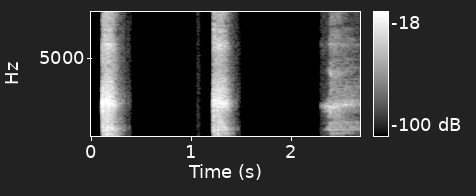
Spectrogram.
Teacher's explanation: Only air, no voice. The sound for K is k, k.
